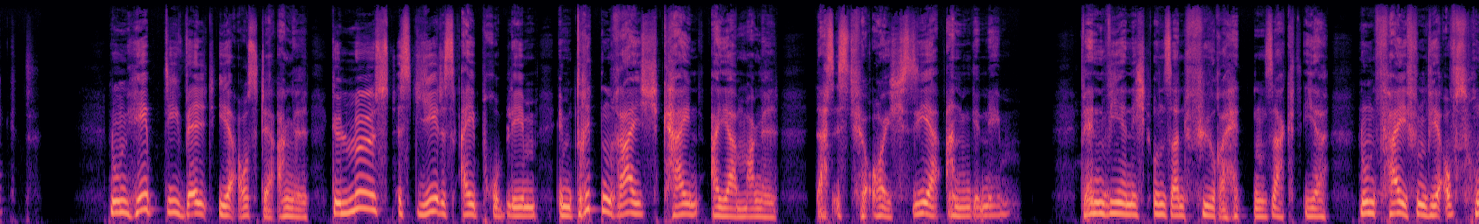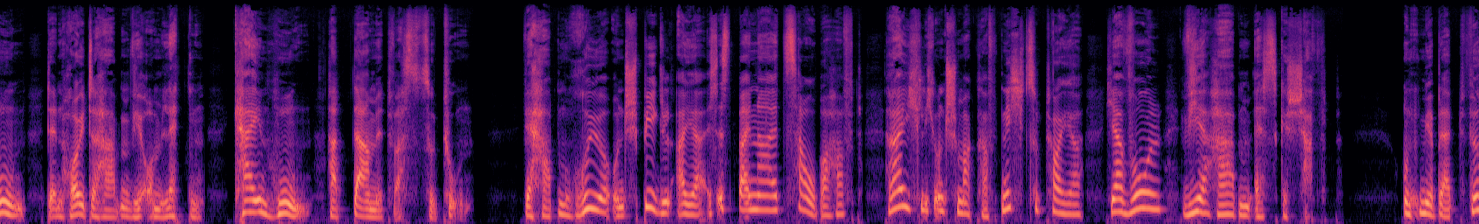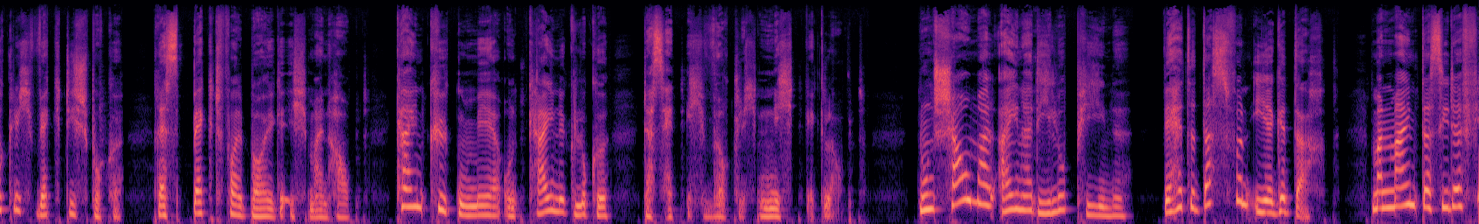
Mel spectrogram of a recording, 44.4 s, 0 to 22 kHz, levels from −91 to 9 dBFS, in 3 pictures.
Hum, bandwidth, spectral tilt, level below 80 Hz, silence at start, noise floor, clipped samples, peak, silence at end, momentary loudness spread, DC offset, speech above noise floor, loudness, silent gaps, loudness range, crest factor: none; 20 kHz; -5 dB/octave; -52 dBFS; 1.1 s; -70 dBFS; under 0.1%; -4 dBFS; 0 s; 11 LU; under 0.1%; 52 dB; -18 LUFS; none; 4 LU; 14 dB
